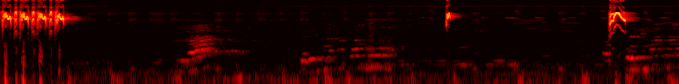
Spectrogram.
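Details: Crested jay calling as bait to provoke a rival: a quick high rattle opens, followed by quiet gaps and two isolated sharp, high notes, with faint lower chirps between them.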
